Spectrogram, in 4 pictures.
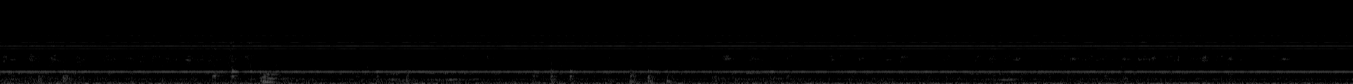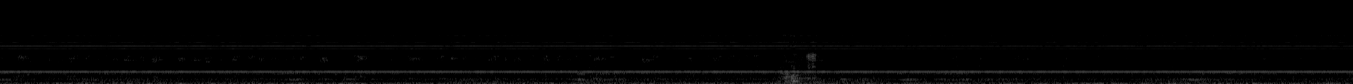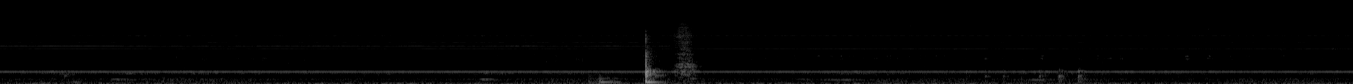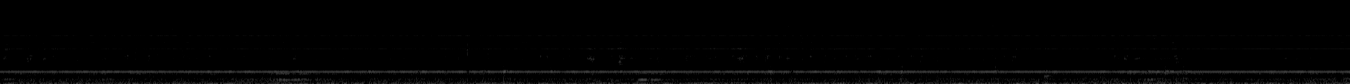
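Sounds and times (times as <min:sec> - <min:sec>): faint high whine: 0:00.0 - 0:54.0
pad rubbing polish on lens: 0:28.3 - 0:52.6.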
